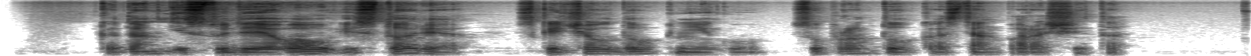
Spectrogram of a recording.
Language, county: Lithuanian, Vilnius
